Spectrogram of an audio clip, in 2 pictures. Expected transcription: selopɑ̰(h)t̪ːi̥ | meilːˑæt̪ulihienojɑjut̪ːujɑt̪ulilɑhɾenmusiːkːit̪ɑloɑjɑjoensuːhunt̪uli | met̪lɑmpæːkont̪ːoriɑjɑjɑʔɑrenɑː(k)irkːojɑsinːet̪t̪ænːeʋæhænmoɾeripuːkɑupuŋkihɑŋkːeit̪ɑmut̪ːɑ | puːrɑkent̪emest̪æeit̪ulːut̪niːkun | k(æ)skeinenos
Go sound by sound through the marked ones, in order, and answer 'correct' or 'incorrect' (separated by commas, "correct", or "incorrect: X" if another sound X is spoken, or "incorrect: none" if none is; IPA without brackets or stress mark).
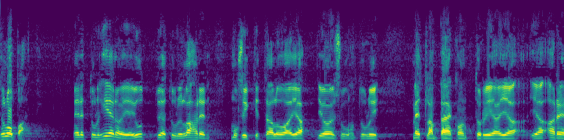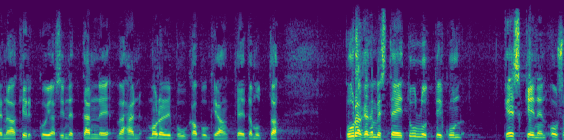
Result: correct, correct, incorrect: e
